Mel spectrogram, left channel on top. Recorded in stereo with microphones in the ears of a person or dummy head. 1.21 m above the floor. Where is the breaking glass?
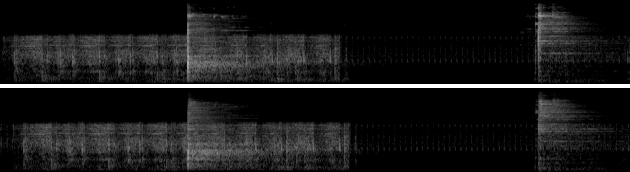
55° left (ahead or behind), 0.5 m.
